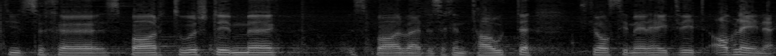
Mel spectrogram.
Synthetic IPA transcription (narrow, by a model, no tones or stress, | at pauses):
tytsɪχɛːspɑːɾt͡suəʃtɪmːə | əspɑːɾvæːɾdəsɪχɛnthɑwtə | d̥iɡ̥ɾoːsimeːɾɦɛɪtvɪtʰɑ̰b̥leːnə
